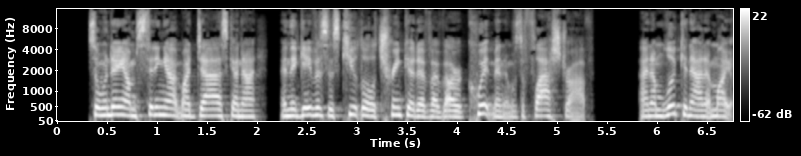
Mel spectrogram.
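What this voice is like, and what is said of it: Usual voice. Nothing is said of it.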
